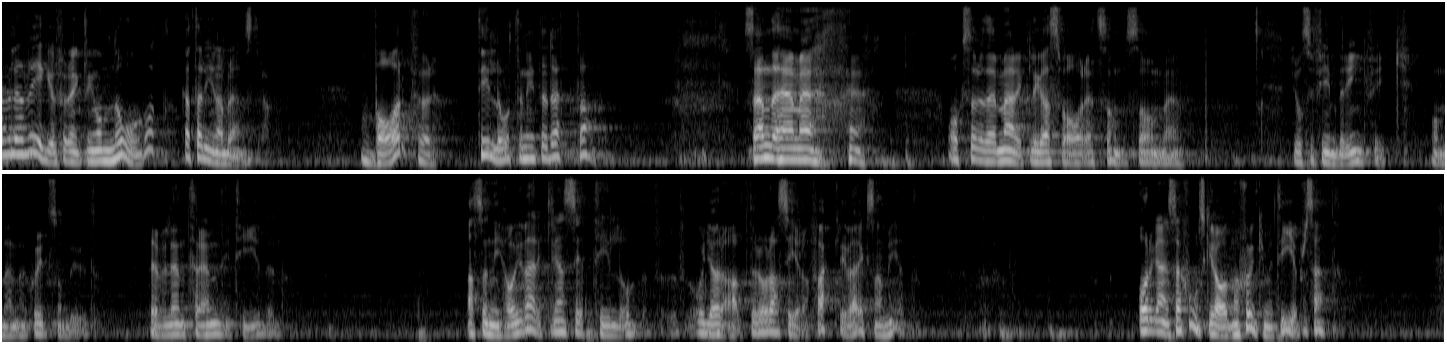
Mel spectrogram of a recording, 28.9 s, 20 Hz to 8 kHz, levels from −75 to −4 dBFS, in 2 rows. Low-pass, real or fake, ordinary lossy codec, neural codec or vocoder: 7.2 kHz; real; none; none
